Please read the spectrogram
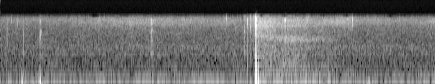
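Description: Quiet pause in a recorded talk: faint steady low hum of the room and recording, with a few soft clicks and one short, sharper sound about two and a half seconds in.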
